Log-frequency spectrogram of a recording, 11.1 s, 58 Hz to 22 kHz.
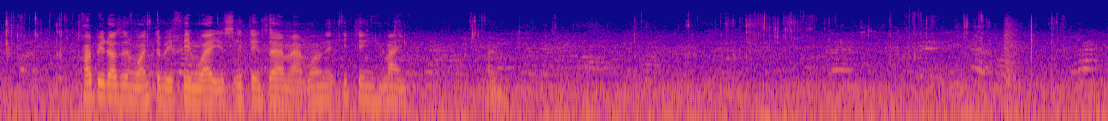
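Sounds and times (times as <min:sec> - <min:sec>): mouth sounds of eating: 0:00.0 - 0:00.9.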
